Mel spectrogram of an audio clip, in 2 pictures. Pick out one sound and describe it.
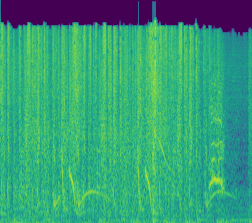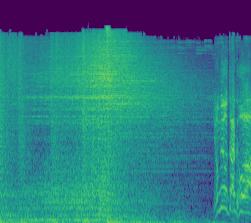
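Rifles fire in rapid, overlapping bursts.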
